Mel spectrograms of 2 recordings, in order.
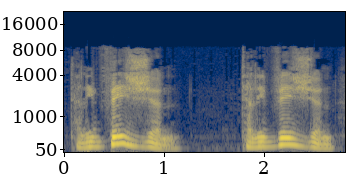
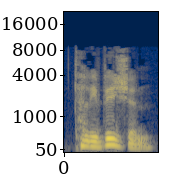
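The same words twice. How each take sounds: First: Television with the first syllable hammed up, slowly; Television, tel- punched hard and drawn out; exaggerated stress. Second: Said in the usual way. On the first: Shown as a demonstration. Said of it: "So I really exaggerate it". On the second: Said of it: "yeah, I might say it".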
